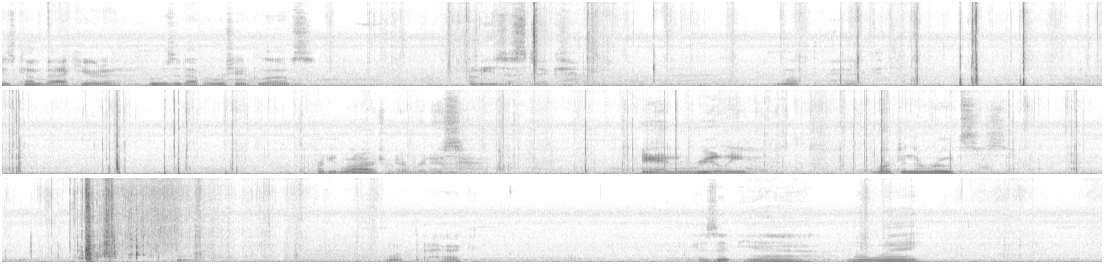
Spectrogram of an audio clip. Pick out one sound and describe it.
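Dry leaves and soil rustle and scrape under a hand, close by.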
